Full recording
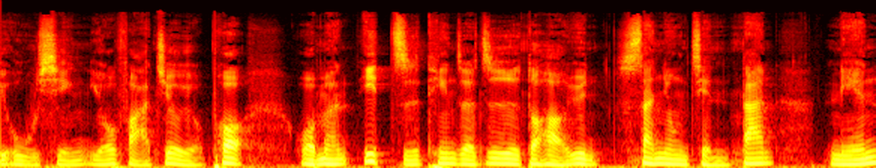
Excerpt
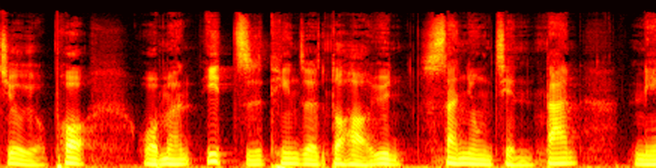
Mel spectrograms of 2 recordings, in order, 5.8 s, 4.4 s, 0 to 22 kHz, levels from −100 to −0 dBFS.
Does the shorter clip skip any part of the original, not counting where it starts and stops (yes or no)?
yes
